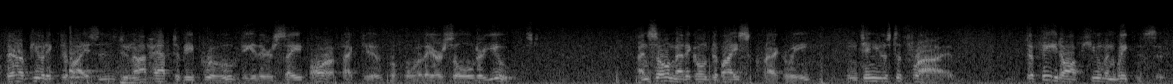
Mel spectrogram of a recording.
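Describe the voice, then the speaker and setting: A man's voice: fairly low pitch, background noise. An American man reading scripted 1960s documentary narration with an emphatic, authoritative delivery on an old film soundtrack.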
